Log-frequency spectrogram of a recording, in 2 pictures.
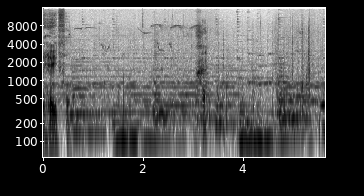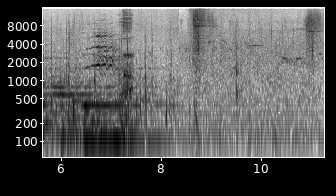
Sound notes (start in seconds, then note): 3.0 chuckles; 6.4 horse whinnies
